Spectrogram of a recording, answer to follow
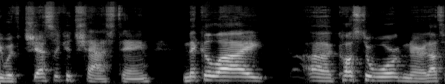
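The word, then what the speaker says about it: Coster-Waldau: Like he Morgan was in a movie with Jessica Chastain, Nikolai uh Costa Wner, that's how you say his name.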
